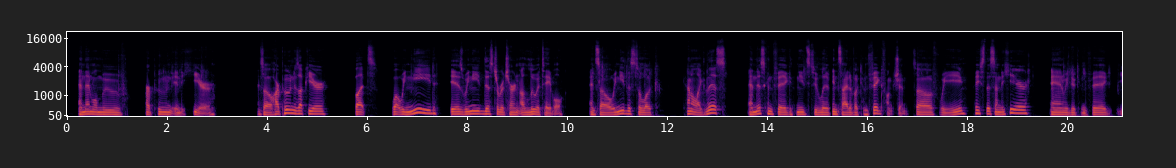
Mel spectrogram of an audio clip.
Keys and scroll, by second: 0.0-2.7 typing, 1.0 Return, 6.8 Return, 10.4-13.5 typing, 12.8 Escape, 14.7 shift+d, 15.1 shift+k, 16.6-21.1 typing, 18.1 Escape.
